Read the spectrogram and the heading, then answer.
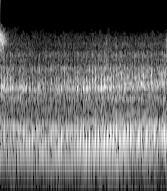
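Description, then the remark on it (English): A car engine runs steadily at an even level as the car is driven through a harbor district, its low mechanical drone constant throughout with a faint rhythmic pulsing and no voices. “Hit the gas a little harder. See if you can shake that car behind us.”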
